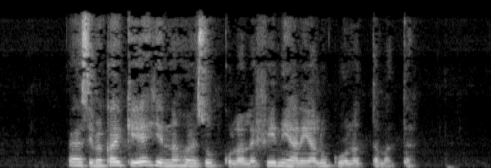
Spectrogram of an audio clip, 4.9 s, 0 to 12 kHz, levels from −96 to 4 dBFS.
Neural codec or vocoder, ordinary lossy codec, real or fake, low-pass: none; MP3, 64 kbps; real; 10.8 kHz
